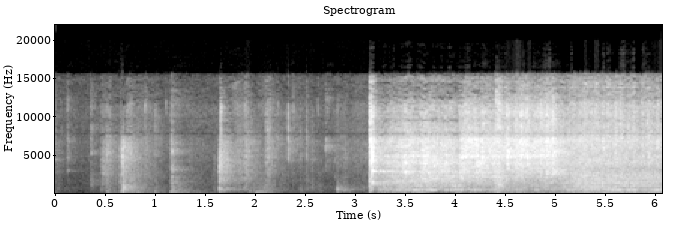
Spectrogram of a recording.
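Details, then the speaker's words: Freshly built 402 big-block Chevy in a GMC, start attempt: slow uneven cranking then a sharp pop/backfire as it catches roughly; a timing issue suspected, not confirmed. "oh you have a timing issue somewhere and it's not destroyed there"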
